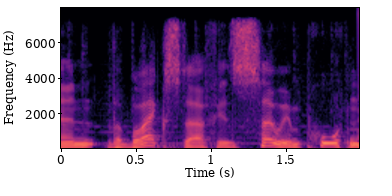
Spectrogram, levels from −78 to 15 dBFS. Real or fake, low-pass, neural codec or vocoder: real; 7.2 kHz; none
